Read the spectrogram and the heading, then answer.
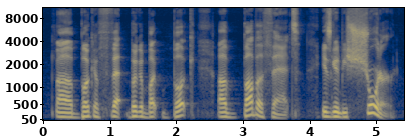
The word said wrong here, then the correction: Boba Fett: That's called redneck Boba Fett is what I'm getting.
